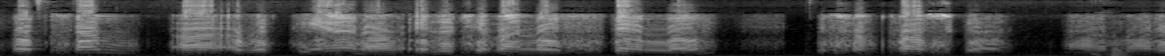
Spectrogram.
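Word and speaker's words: E lucevan le stelle: E Luce Van Le Stelle.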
